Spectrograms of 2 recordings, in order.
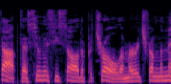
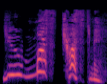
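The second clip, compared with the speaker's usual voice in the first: slow, higher and a touch louder, firm; growling old she-cat; 3 dB louder, slower than usual. A narrator's reading. Yellowfang insisting the apprentices trust her, slow growl. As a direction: press every word home with grit. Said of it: "growled Yellowfang".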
